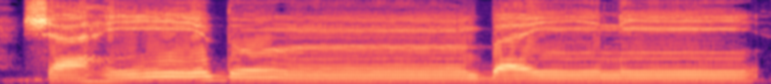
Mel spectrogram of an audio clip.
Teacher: harus sambil disamarkan ya, atau meregangkan kedua bibir sedikit ya saat mengucapkan mim sukunnya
